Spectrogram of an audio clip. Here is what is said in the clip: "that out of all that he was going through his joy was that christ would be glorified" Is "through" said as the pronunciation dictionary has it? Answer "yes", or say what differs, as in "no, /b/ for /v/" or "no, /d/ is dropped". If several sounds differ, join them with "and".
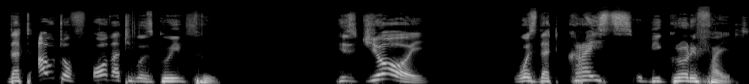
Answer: yes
